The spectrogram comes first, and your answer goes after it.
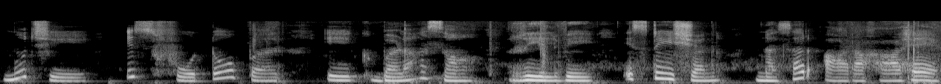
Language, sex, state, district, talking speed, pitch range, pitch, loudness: Hindi, female, Madhya Pradesh, Katni, 85 wpm, 170-210 Hz, 180 Hz, -18 LUFS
